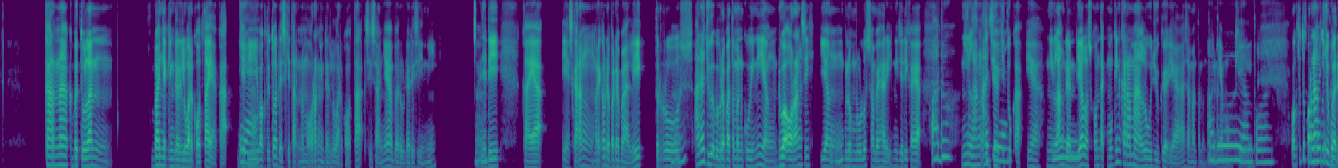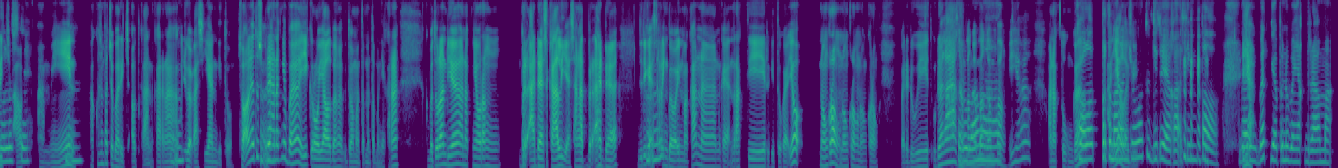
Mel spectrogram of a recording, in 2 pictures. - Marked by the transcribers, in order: other background noise; in English: "lost contact"; in English: "reach out"; in English: "reach out"; laugh
- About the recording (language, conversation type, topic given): Indonesian, podcast, Menurutmu, apa perbedaan belajar daring dibandingkan dengan tatap muka?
